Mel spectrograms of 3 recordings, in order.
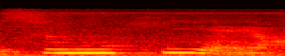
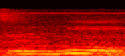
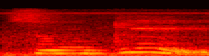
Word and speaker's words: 순희: 저한테 이태리 할머니 친구가 한 명 계셨는데 제 이름이 순희예요. 네. 그래서 What's your name? 그래서 My name is 순희 그랬더니 이분이 이태리 사람들이 희 발음이 안 돼. 자꾸 순기 이래요. 그래서 no 순희 해도 자꾸 순기해.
